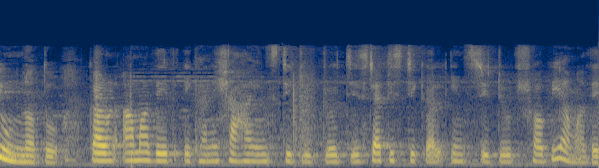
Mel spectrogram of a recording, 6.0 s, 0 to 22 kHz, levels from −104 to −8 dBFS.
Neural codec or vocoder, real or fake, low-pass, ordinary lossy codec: none; real; 7.2 kHz; AAC, 32 kbps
